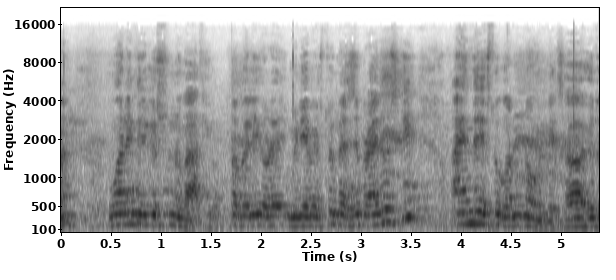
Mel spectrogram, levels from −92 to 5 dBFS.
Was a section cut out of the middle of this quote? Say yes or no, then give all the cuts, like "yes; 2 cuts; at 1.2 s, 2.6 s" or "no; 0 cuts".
yes; 1 cut; at 1.7 s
